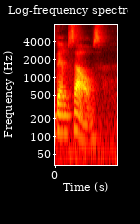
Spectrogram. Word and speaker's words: themselves: So themselves because, earlier in the sentence I have the subject children, and that's plural, so I would use themselves. Notice that the pronunciation here, themselves, with a Z sound at the end or a VZ sound at the end.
